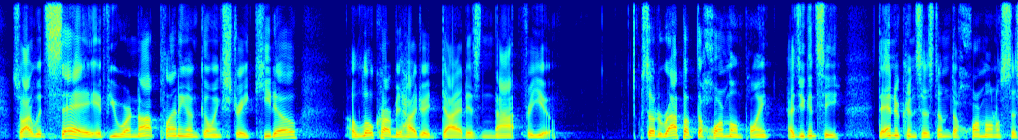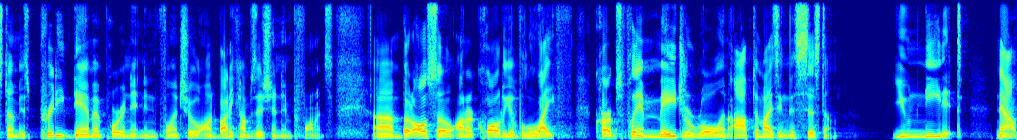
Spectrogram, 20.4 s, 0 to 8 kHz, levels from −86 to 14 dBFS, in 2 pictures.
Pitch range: 100-115 Hz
